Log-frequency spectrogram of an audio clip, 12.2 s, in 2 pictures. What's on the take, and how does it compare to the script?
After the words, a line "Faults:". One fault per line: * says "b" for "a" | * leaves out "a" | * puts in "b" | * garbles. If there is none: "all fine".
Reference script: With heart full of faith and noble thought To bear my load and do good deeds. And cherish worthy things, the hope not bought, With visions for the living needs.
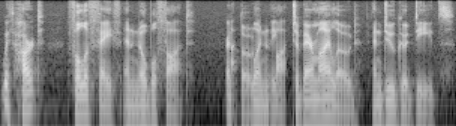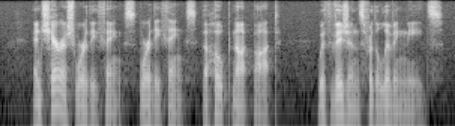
With heart full of faith and noble thought [garbled] To bear my load and do good deeds. And cherish worthy things worthy things, the hope not bought, With visions for the living needs.
Faults:
* garbles
* puts in "worthy things"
